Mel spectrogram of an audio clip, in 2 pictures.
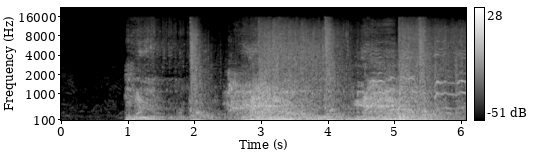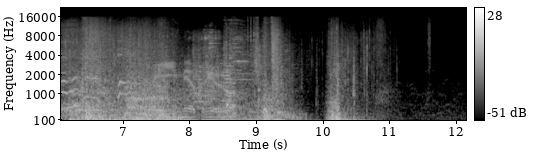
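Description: Game creatures clash with loud thuds and crashes.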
